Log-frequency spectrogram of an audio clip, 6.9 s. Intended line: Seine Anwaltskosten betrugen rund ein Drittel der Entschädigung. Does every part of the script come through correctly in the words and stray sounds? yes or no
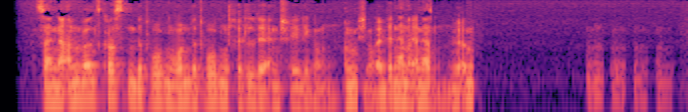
no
